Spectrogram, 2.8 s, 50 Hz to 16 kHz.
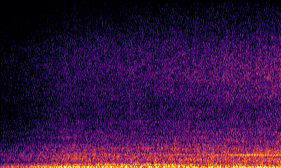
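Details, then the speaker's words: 1986 Ford LTD Crown Victoria LX, 5.0 Explorer V8 with GT40P heads and Mustang A9P computer, during KOER cylinder balance test: raised idle with uneven, loping exhaust beat and recurring stumble as one injector is cut, sounding like single-cylinder misfire. "you can hear the change in the exhaust note and how the engine's running here how here how how the exhaust note changed that's basically what a misfire sounds like one cylinder is completely complely"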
